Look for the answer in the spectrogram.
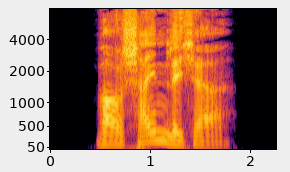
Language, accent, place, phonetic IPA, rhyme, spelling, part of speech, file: German, Germany, Berlin, [vaːɐ̯ˈʃaɪ̯nlɪçɐ], -aɪ̯nlɪçɐ, wahrscheinlicher, adjective, De-wahrscheinlicher.ogg
- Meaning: 1. comparative degree of wahrscheinlich 2. inflection of wahrscheinlich: strong/mixed nominative masculine singular 3. inflection of wahrscheinlich: strong genitive/dative feminine singular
